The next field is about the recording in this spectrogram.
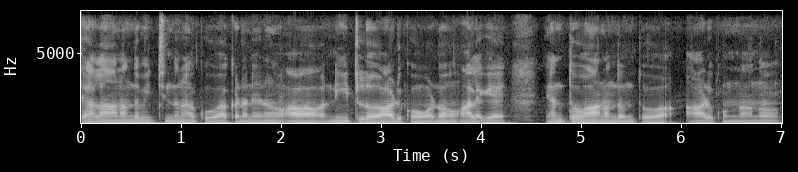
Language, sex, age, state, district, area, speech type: Telugu, male, 18-30, Andhra Pradesh, West Godavari, rural, spontaneous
